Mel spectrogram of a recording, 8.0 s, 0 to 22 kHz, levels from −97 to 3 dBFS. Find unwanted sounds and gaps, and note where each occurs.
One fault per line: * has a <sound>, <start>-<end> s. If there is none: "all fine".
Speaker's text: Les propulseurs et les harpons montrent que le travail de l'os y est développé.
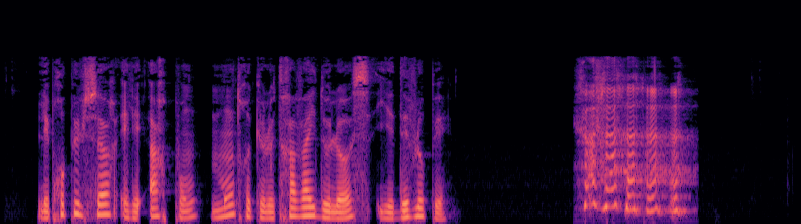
* has a laugh, 5.7-7.0 s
